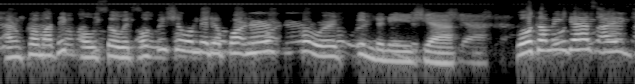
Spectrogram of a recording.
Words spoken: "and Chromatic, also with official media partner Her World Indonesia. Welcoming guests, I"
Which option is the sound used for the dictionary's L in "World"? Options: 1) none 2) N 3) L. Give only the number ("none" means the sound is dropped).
1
